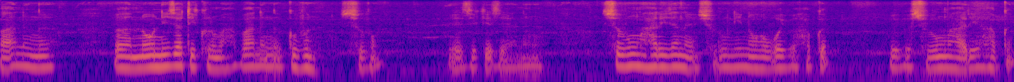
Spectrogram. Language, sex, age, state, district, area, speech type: Bodo, male, 30-45, Assam, Chirang, rural, spontaneous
